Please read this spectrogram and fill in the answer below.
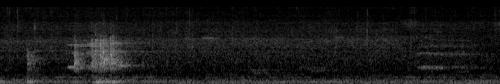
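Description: Corn, capsicum and cabbage sizzling gently in a non-stick frying pan, with a couple of short rustling knocks about a second in as paneer settles onto the vegetables.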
